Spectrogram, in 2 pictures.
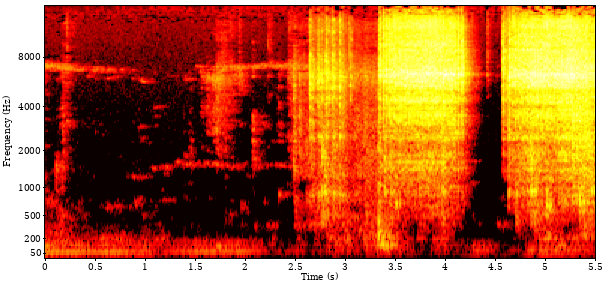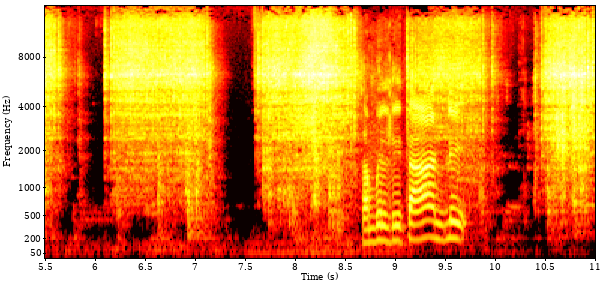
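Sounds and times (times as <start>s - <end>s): chain hoist chain clattering: 2.5s - 11.0s.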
